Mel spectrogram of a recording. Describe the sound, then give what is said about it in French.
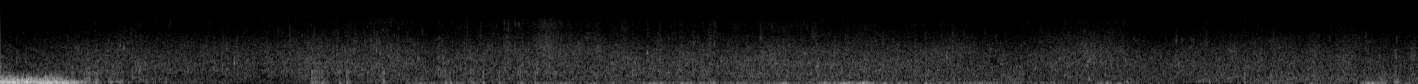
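Steady outdoor shoreline ambience on the island of Noirmoutier: a continuous wash of water and waves mixed with wind, opening with a brief loud rumble of wind buffeting the microphone's furry windscreen, no voices. “ASMR, l'île de Loire-Moutier.”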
